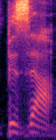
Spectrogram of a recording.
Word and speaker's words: bizarre: Next word for the day is bizarre. But if I talk about the pronunciation part, you'll give a less stress on the R.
